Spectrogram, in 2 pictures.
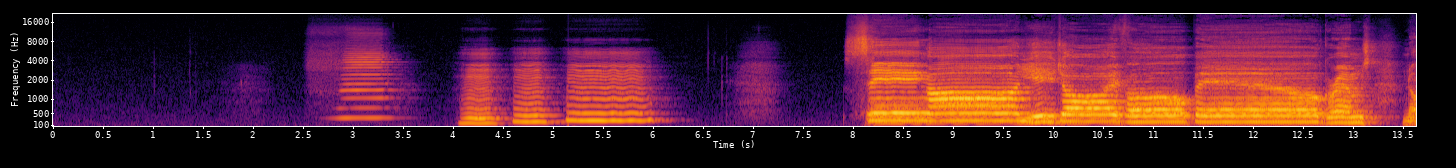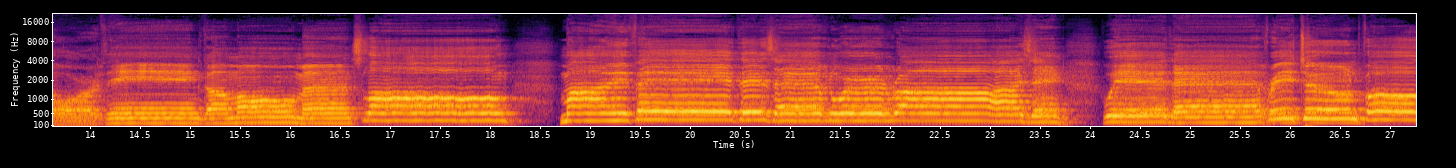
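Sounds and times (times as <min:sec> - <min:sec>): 
soprano singing: 0:04.1 - 0:06.2, 0:08.0 - 0:27.2.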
